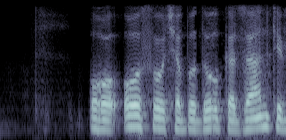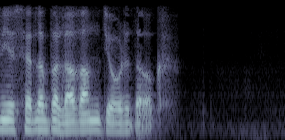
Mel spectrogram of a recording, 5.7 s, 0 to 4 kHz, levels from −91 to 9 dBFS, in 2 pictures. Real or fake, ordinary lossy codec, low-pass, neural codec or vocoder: fake; AAC, 24 kbps; 3.6 kHz; codec, 16 kHz, 0.3 kbps, FocalCodec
